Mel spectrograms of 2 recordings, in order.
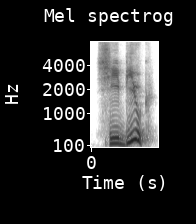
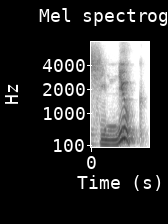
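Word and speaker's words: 십육: regular sound change rules, right, this would be pronounced as 시byuk, right? 시byuk. But it's not pronounced as 시byuk. It's not pronounced as 시byuk at all. It's actually pronounced as 심육.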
